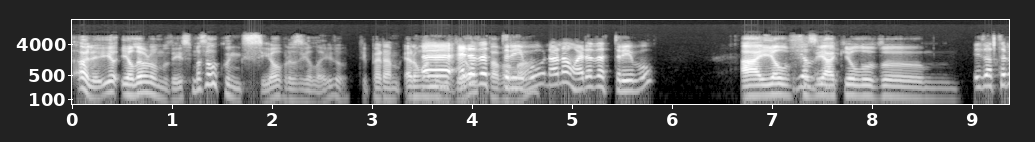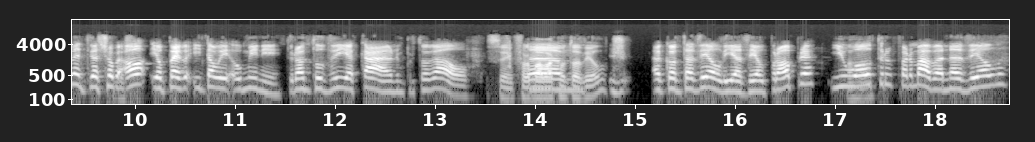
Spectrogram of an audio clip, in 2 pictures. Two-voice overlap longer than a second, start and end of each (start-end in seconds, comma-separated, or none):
3.5-4.7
